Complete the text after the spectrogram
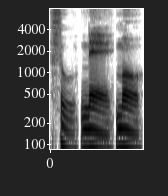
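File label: "thunemo", concatenated syllables; Affixing experiment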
